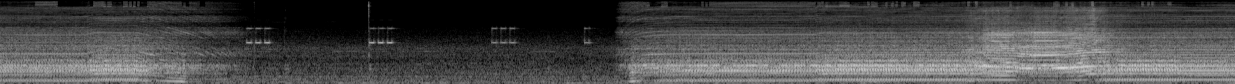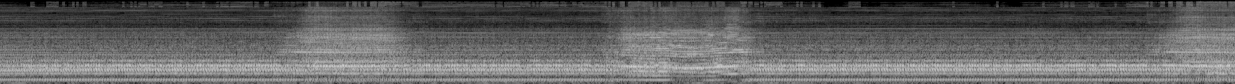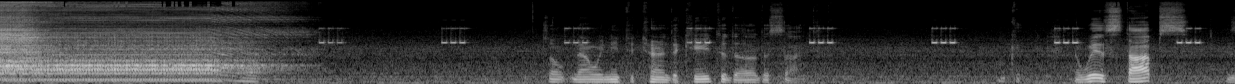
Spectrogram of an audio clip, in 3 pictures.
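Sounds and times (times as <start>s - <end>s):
key cutting machine motor: 0.0s - 2.6s, 6.2s - 28.0s.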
